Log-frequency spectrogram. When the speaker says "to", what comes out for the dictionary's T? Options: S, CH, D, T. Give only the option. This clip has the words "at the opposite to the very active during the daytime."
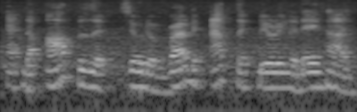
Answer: S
